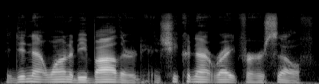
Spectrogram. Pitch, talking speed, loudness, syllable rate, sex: 105 Hz, 265 wpm, -21 LUFS, 6.0 syllables/s, male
